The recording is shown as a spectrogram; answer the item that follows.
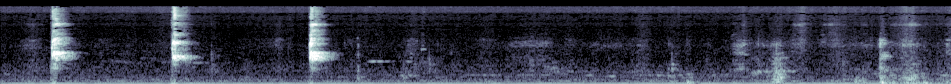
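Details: Pet dog playing with a ball indoors, giving three sharp, loud barks about a second apart in the first few seconds, followed by quiet, scattered soft sounds of movement in a small room.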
